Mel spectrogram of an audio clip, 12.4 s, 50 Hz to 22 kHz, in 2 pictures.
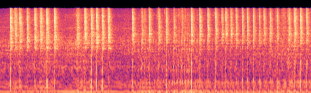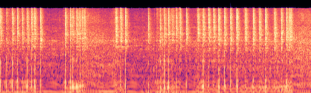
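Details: First startup of a BRC 500 engine kit in a 2015 Husqvarna TE 250 with SmartCarb 40mm billet carb, TPS and PowerCDI ignition. Crisp single-cylinder firing settles to an even idle and rises cleanly with each throttle blip; engine running healthy.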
